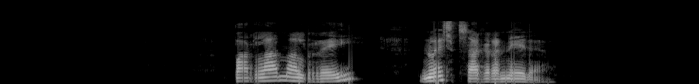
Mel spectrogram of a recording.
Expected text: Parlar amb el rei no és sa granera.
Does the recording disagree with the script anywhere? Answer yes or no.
no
